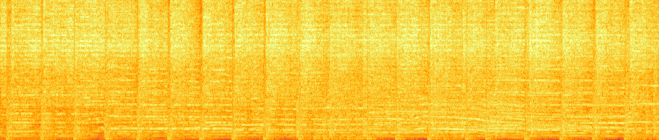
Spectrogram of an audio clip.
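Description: College pep band playing live: trumpets, trombones and other brass playing a tune together over a steady drum beat, with some sliding notes in the brass.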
